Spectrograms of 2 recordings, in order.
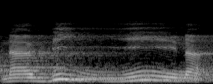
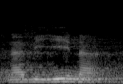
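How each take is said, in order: First: The y sound is doubled and pressed. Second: The y sound is short and single. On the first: The speaker calls it right. "Kalau ada tasydid itu dia menguatkan nabiyina" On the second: The speaker calls it wrong. "jangan sampai dibaca nabiyina"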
